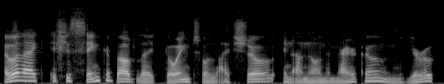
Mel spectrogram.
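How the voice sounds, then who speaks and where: Low-voiced man chatting, dry close sound. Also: very animated, fast talker, no room sound. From Germany. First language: German. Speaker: interview guest. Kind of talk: casual interview chat.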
